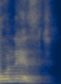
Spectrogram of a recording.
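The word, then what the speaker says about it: honest: जैसे कि मैं बात कर दूं ऑनेस्ट, इसमें एच साइलेंट है, आर इसमें एच साइलेंट है, तो वोवल की साउंड आ रही है तो एन लग जाएगा।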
